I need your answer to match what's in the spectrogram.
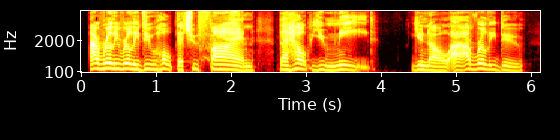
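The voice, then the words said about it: Emotional, moved voice. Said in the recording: “I know y'all can hear me getting emotional right now”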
